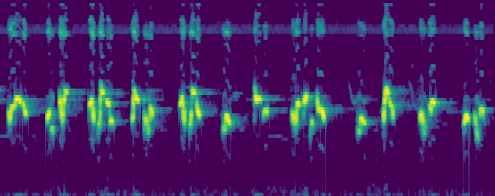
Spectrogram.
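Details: Lively yellow-vented bulbul singing, played to stimulate lazy bulbuls: liquid, warbling double notes in tight pairs, falling and rising, repeated rapidly with short gaps, under a continuous thin high tone.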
